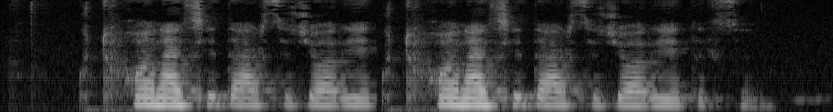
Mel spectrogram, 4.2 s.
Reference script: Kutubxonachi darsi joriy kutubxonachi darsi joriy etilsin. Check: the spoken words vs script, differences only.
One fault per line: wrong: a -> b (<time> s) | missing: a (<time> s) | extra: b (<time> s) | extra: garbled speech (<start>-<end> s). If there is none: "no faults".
no faults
